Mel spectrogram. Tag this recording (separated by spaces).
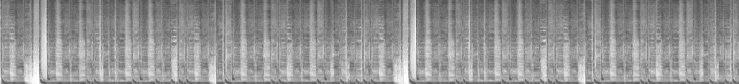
Djzin loops Xin fl-Studio grind synth electronic wobble techno electro low sub bass loop dubstep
